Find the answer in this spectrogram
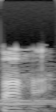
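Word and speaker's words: Barra: is the place called Baja ours are pronounced like eh Portuguese this is a new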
